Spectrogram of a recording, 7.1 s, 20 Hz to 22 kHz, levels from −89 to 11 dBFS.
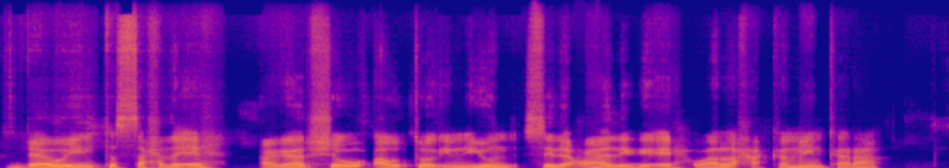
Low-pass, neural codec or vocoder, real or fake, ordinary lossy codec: none; codec, 44.1 kHz, 2.6 kbps, DAC; fake; none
